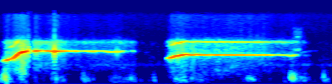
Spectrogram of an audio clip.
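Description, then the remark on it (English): A person whistles two sustained notes, the first swooping up and holding steady, then a brief pause before a second long rising note, imitating the strikeout whistle played at Yankee Stadium when the Yankees strike someone out, clear with no talking. “But, you know, like, when the Yankees strike someone out, there's that whistle that goes.”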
